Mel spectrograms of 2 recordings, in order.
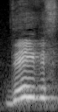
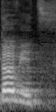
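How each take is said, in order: First: The name is pronounced as it is spelled. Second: The name is pronounced in its native way. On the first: The speaker calls it wrong. "Ben bunu David diye okurdum" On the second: The speaker calls it right. "David değil David"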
